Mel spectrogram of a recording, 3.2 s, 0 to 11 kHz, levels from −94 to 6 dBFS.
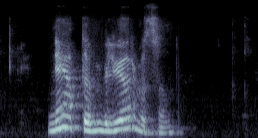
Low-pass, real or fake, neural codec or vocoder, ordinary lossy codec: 7.2 kHz; real; none; Opus, 16 kbps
